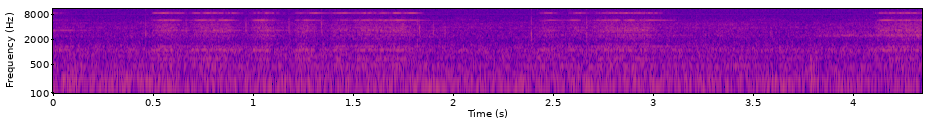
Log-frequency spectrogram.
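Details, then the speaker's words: 1973 VW bus steering coupling rubber disc (Pacific Parts 211 415 417) tested with a battery bell circuit: steady bell ringing, so the disc conducts electricity and isn't insulated as it should be. "Hear that bell? That's inside the bus, but this rubber disc conducts electricity. It's not insulated at all."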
